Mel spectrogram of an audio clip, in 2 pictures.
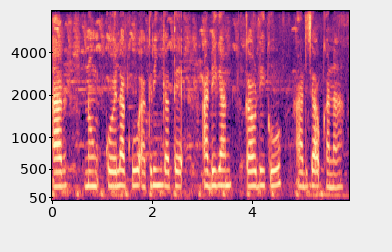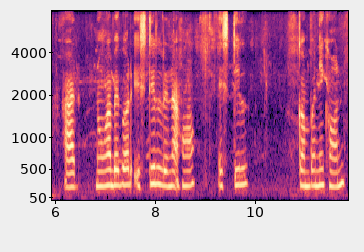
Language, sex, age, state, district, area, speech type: Santali, female, 18-30, West Bengal, Paschim Bardhaman, rural, spontaneous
